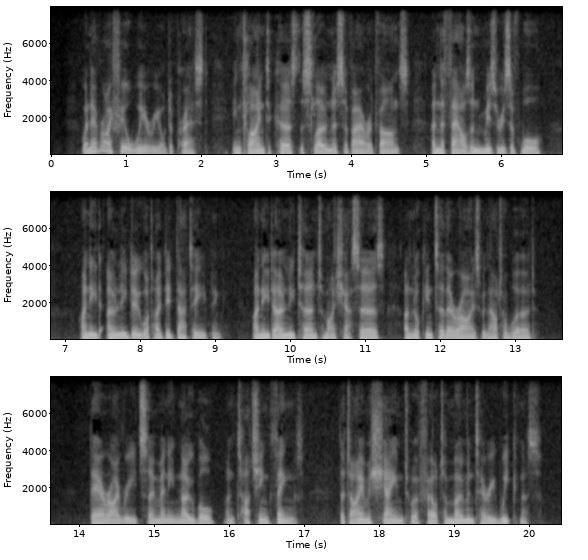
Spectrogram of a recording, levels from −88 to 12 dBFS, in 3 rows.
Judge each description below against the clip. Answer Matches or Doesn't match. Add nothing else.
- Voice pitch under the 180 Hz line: Matches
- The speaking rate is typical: Matches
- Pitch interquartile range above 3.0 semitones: Doesn't match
